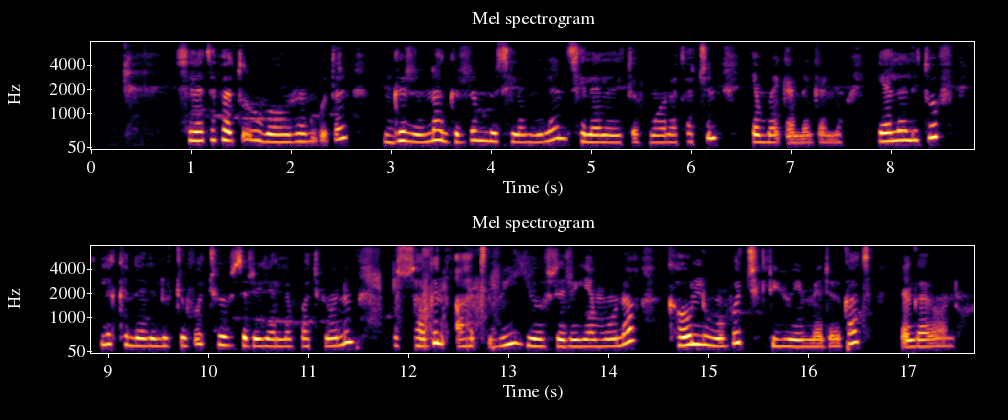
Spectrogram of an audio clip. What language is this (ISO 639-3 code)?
amh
